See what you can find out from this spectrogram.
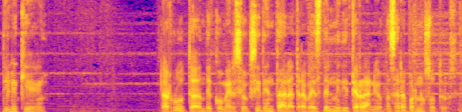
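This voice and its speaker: A young sultan who speaks in slow, commanding decrees. His voice sits very low and steady. Soft score plays beneath him. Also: soft background music. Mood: stern. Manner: slow, authoritative pronouncements. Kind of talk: Spanish dub of a historical series.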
